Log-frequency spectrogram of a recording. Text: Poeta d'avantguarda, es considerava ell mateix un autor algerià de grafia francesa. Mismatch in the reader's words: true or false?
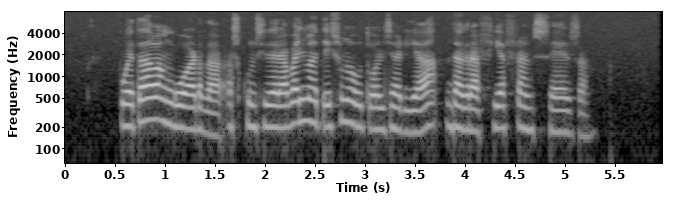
false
